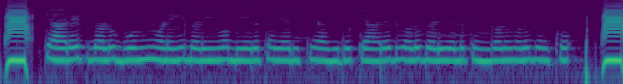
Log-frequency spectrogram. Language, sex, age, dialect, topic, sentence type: Kannada, female, 36-40, Mysore Kannada, agriculture, statement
